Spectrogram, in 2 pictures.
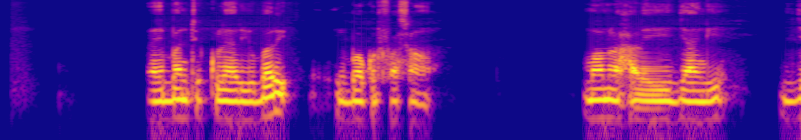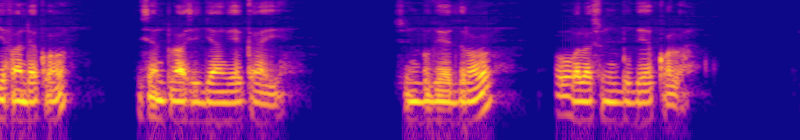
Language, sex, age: Wolof, male, 25-35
